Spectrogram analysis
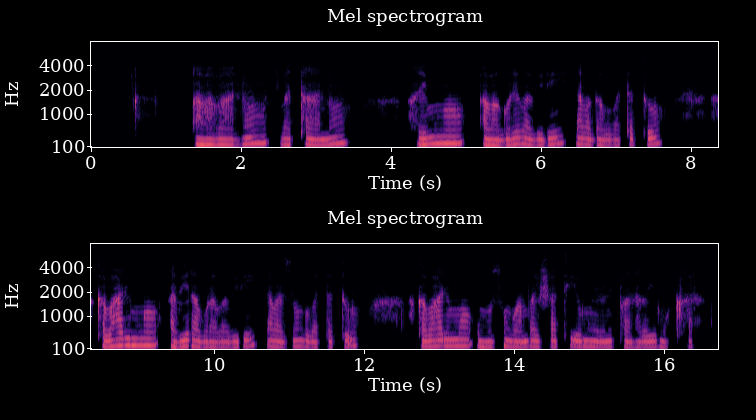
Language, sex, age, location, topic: Kinyarwanda, female, 25-35, Nyagatare, finance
